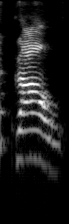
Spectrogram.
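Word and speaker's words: grau: গ্রেট Germán গ্রেট জার্মান গ্রাওটা লিখে গে উচ্চারণটা ক্রাও ক্রা উচ্চারণটা যদি একটু আপনাদেরকে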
